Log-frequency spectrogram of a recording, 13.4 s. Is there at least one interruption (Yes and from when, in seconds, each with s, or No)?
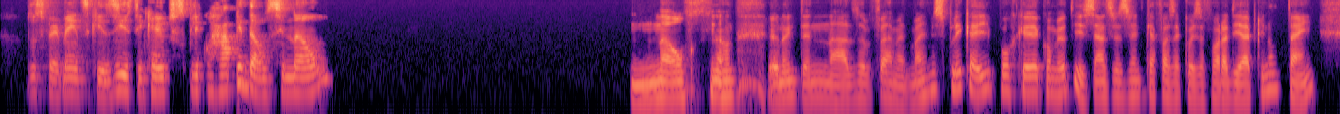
No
